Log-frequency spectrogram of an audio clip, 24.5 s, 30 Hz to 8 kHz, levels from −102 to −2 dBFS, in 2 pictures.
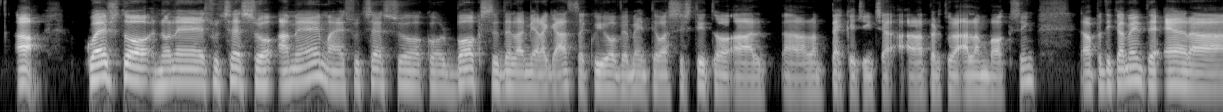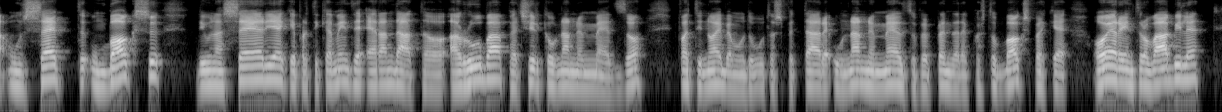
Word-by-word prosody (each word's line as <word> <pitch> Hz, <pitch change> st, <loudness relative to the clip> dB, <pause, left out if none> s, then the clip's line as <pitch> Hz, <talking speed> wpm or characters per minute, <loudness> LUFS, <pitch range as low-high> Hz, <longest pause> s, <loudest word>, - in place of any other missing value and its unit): Ah, -, -, +9 dB, 0.4 s
questo 155 Hz, -3 st, +6 dB
non 125 Hz, +3 st, -2 dB
è 130 Hz, -1 st, +4 dB
successo 130 Hz, 0 st, -1 dB
a 120 Hz, -, +3 dB
me, 145 Hz, +7 st, +1 dB
ma 150 Hz, -11 st, -2 dB
è 110 Hz, -, -5 dB
successo 120 Hz, -1 st, -6 dB
col 110 Hz, -1 st, -8 dB
box 130 Hz, +4 st, -1 dB
della 110 Hz, -1 st, -2 dB
mia 105 Hz, -1 st, -3 dB
ragazza 100 Hz, 0 st, -1 dB
a -, -, -12 dB
cui 110 Hz, -1 st, -4 dB
ho 105 Hz, -, -2 dB
ovviamente 100 Hz, +1 st, -8 dB
ho 100 Hz, -, -3 dB
assistito 100 Hz, 0 st, -4 dB
al 85 Hz, -2 st, 0 dB
all' 85 Hz, 0 st, -4 dB
unpackaging 90 Hz, +1 st, -6 dB
a -, -, -3 dB, 0.2 s
apertura -, -, -2 dB
all' 95 Hz, 0 st, +2 dB
unboxing. 95 Hz, +9 st, -4 dB, 0.4 s
A 110 Hz, +1 st, 0 dB
praticamente 125 Hz, +1 st, 0 dB
era 105 Hz, -4 st, +5 dB
un 115 Hz, -2 st, -7 dB
set 150 Hz, +4 st, +1 dB
un 110 Hz, -3 st, -7 dB
box 180 Hz, -, +4 dB, 0.4 s
di 115 Hz, -, -5 dB
una 120 Hz, -1 st, -3 dB
serie 150 Hz, +4 st, +3 dB
che 115 Hz, -, -5 dB
praticamente 120 Hz, +2 st, -6 dB
era 115 Hz, +1 st, -1 dB
andato 105 Hz, -4 st, -2 dB
a 110 Hz, -, -1 dB
ruba 150 Hz, +6 st, +1 dB
per -, -, -9 dB
circa 120 Hz, -4 st, -5 dB
1 110 Hz, 0 st, -8 dB
anno 110 Hz, -2 st, -2 dB
e -, -, -8 dB
mezzo. 90 Hz, -3 st, -6 dB, 0.3 s
Fatti 110 Hz, -, -5 dB
noi 120 Hz, +3 st, -1 dB
abbiamo 105 Hz, -4 st, -6 dB
dovuto 105 Hz, +2 st, -12 dB
aspettare 110 Hz, +2 st, -3 dB
1 110 Hz, 0 st, -9 dB
anno 125 Hz, -2 st, +1 dB
e -, -, -5 dB
mezzo 115 Hz, -1 st, -2 dB
per 100 Hz, -1 st, -9 dB
prendere 105 Hz, -4 st, -7 dB
questo -, -, -13 dB
box, -, -, +1 dB
perché -, -, -6 dB, 0.2 s
o -, -, +5 dB
era 150 Hz, -3 st, +6 dB
introvabile 135 Hz, +6 st, +2 dB
115 Hz, 165 wpm, -25 LUFS, 105-130 Hz, 0.4 s, Ah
